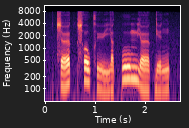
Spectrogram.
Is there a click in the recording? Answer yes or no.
no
